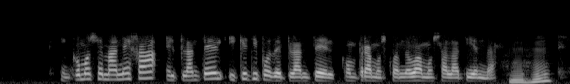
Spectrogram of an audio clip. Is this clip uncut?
yes; 0 cuts

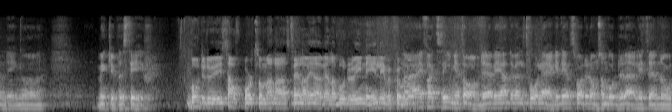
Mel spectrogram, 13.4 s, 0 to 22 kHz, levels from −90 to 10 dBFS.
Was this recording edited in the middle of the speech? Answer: no; 0 cuts

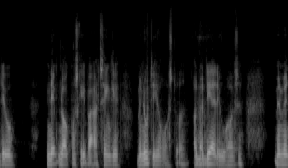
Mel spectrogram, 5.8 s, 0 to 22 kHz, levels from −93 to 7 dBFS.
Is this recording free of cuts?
yes; 0 cuts

